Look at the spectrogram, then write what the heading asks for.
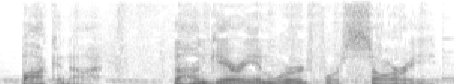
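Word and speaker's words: Bocsánat: His typical catchphrase is to say "Boxanat," pronounced "Bakanat," the Hungarian word for sorry or excuse me, to everything said to him in English.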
